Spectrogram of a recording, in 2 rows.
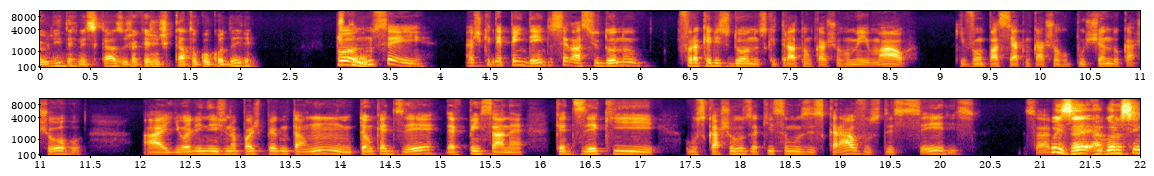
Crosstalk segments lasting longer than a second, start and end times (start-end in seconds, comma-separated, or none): none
